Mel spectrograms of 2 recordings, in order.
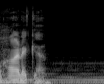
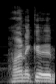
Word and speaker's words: Haneke: and directed by Michael Haneke, or at least that's the pronunciation I hear on the internet.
